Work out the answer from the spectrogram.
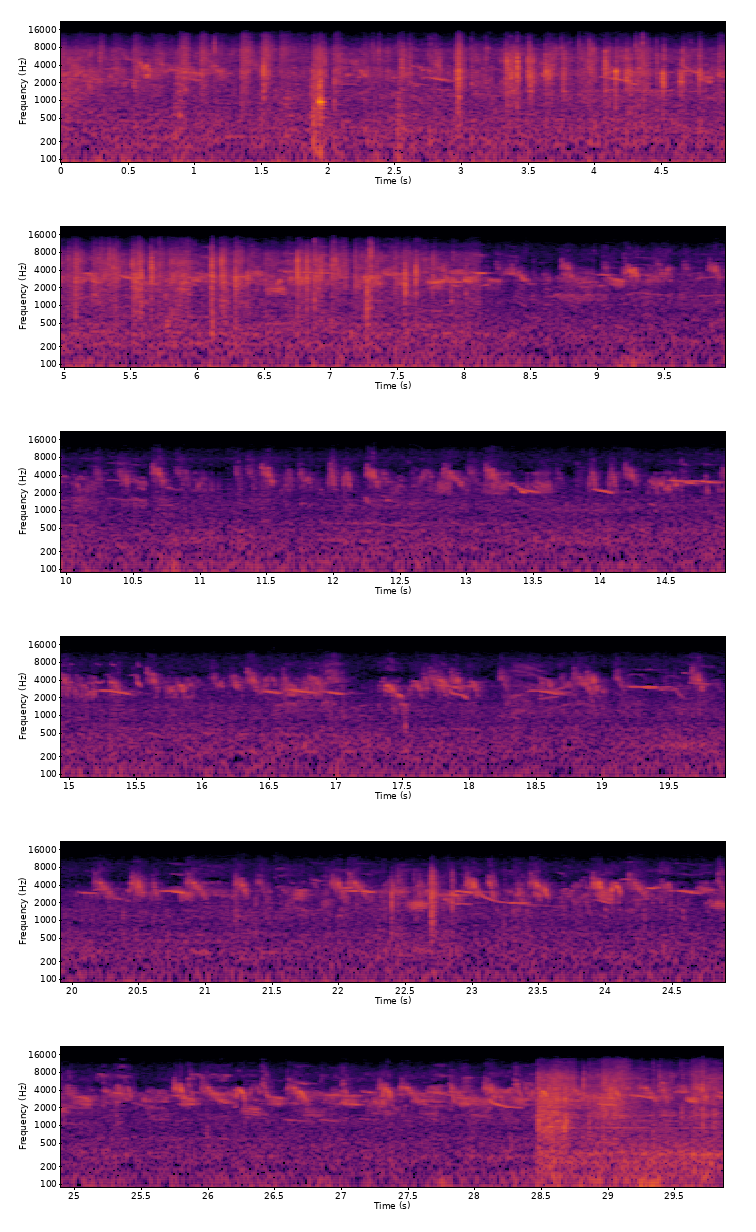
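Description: Birds chirping faintly: many short, quick chirps repeated over and over. Over the first several seconds and again near the end, a busier layer of clicks and chirping sits on top.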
